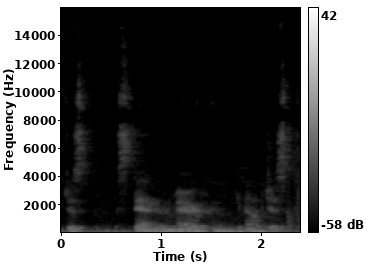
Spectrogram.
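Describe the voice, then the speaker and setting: A man's voice: mid-range voice, fairly even intonation, normal speed, a little hiss or hum. Laid-back young man in an echoey room. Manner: laid-back, hesitant, many "um"s. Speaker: guest actor. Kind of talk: casual podcast chat. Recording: roomy sound from a distant mic.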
